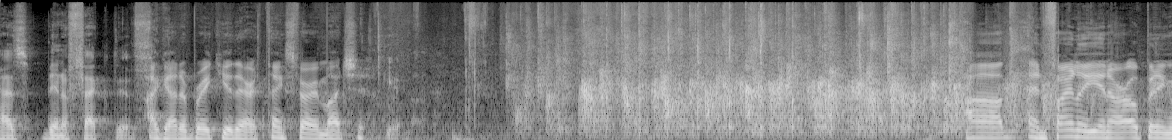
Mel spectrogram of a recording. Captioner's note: applause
